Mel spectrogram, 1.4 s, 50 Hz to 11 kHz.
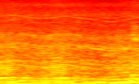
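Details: Mazda RX-8 rotary started cold after a no-start, flooded from long cranking; held at high revs with a rough, uneven drone and stumbling as it works the excess fuel out, heavy smoke expected to clear. Flooded engine clearing.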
